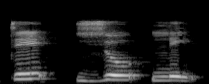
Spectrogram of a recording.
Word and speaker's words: désolé: We say désolé. Désolé. Désolé. Désolé. We've already done the accent. Accent aigu. And the pronunciation is A. Dé. Désolé. Désolé. Z. The sound of single S is Z.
